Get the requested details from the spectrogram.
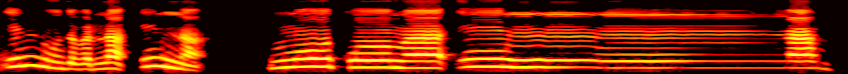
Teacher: اور یہاں پہ جب بھی نون پہ تشدید ہوگی تو نون پہ غنہ ہوگا، ناک میں آواز لے کے جائیں گے اور دیر لگائیں گے۔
